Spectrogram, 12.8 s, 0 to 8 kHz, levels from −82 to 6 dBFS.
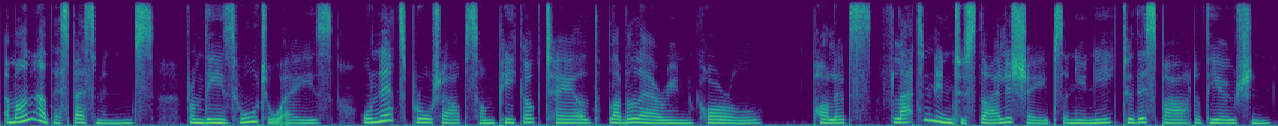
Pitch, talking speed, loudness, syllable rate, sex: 220 Hz, 130 wpm, -19 LUFS, 4.4 syllables/s, female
